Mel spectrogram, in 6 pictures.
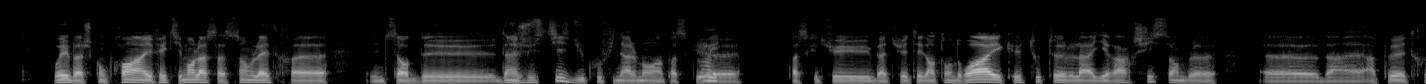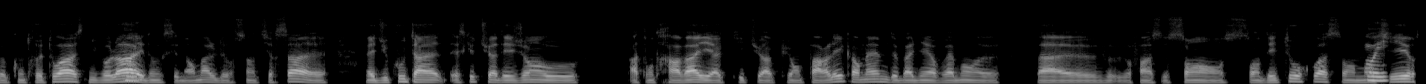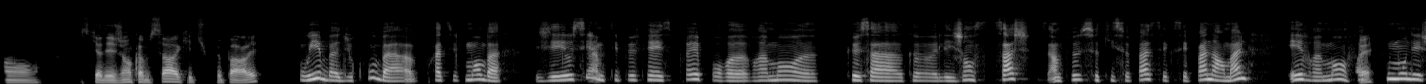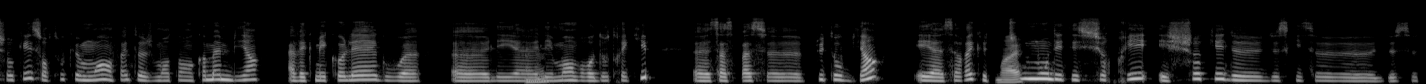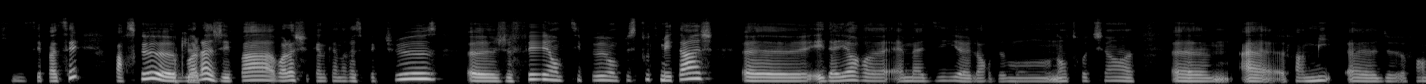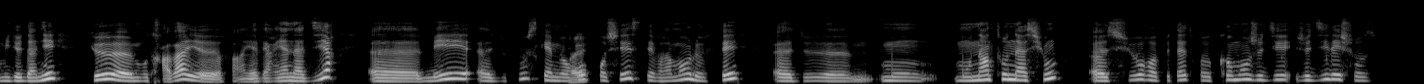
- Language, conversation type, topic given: French, advice, Comment décririez-vous votre épuisement émotionnel proche du burn-out professionnel ?
- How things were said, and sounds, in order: none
